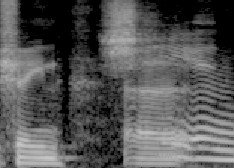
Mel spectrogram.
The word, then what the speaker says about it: Shein: Is that how you pronounce it, Shein?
